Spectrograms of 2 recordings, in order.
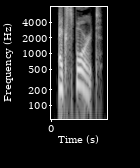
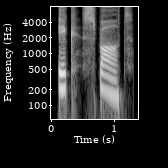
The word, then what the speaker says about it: export: Ik spot. Export. Ik spot. Export. Stress EK in US, SPA in UK. Keep port clear.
